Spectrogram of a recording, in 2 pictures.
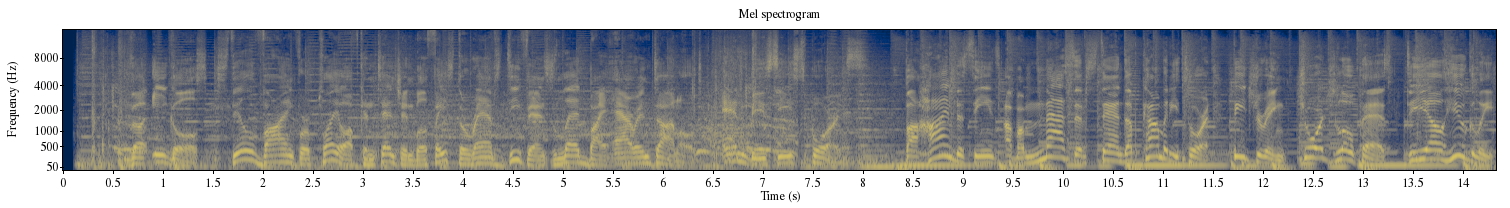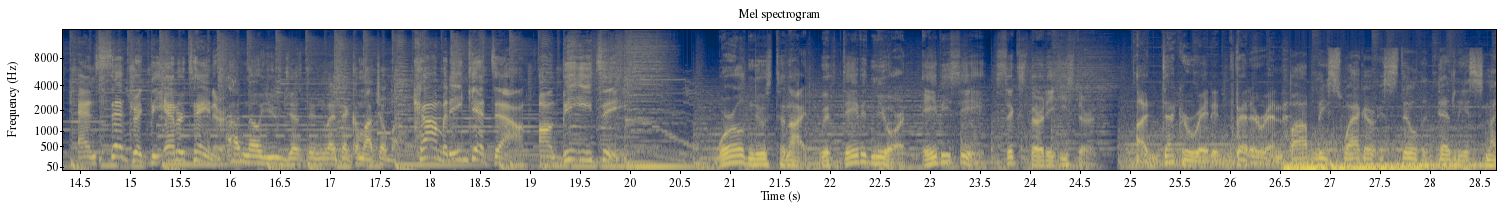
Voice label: PROMOS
